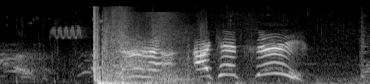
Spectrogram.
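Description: A smoke bomb bursts and hisses.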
